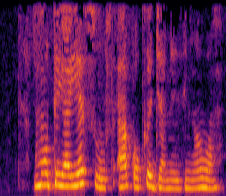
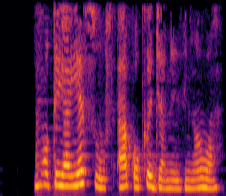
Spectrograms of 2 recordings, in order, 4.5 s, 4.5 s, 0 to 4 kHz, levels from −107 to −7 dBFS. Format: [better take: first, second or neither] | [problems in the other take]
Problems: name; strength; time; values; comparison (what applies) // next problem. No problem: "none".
first | noise reduction (neural mask model DeepFilterNet 3)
